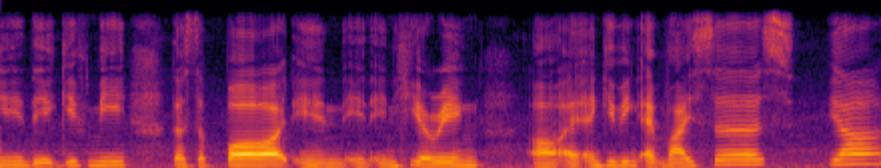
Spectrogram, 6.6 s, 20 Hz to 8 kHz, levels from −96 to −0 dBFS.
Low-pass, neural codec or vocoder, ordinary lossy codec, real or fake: 7.2 kHz; none; none; real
